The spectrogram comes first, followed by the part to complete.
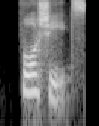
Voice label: "foresheets", Indian

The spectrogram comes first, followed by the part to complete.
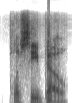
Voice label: "placebo", American

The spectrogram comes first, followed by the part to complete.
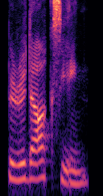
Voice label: "Pyridoxine", Indian; Dictionary

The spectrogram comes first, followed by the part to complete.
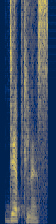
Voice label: "depthless", Indian

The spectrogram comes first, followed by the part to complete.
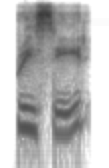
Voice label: "precede", Indian; Dictionary

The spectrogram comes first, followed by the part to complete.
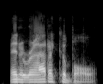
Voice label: "ineradicable", American

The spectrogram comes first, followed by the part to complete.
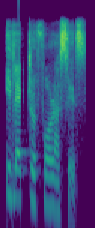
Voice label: "electrophoresis", Indian

